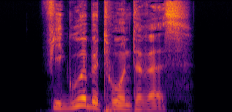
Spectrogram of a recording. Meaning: strong/mixed nominative/accusative neuter singular comparative degree of figurbetont
- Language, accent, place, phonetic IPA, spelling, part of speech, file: German, Germany, Berlin, [fiˈɡuːɐ̯bəˌtoːntəʁəs], figurbetonteres, adjective, De-figurbetonteres.ogg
